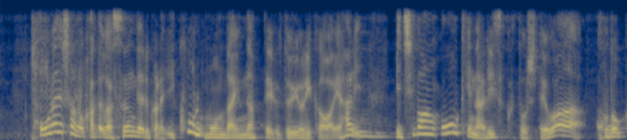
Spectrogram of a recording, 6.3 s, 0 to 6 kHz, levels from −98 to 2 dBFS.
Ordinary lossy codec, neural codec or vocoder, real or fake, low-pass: none; codec, 24 kHz, 3 kbps, HILCodec; fake; 5.4 kHz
